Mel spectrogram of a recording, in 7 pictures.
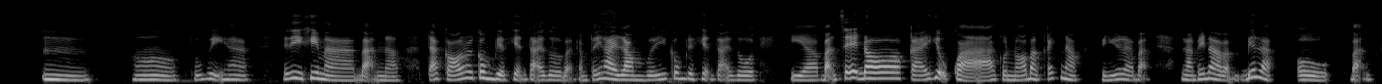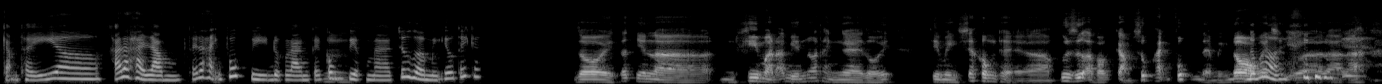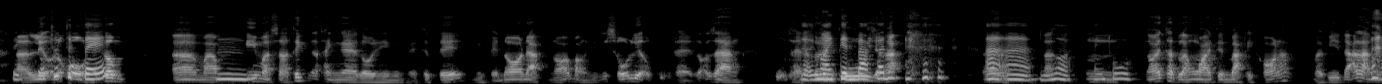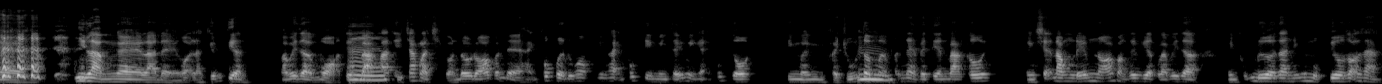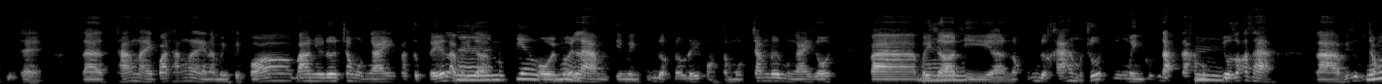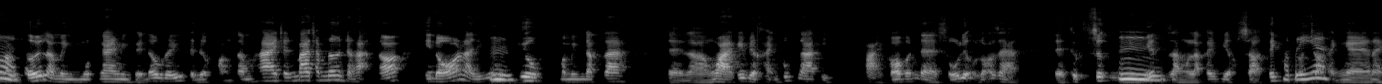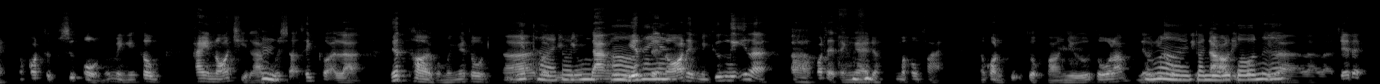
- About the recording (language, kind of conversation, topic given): Vietnamese, podcast, Bạn nghĩ sở thích có thể trở thành nghề không?
- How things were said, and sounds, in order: tapping; other background noise; laughing while speaking: "là"; laugh; laugh; laugh; laugh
